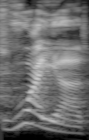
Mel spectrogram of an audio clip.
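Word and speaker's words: voyage: فواياج. تري بيان فواياج. الوغ هنا او ايغريك كتنطق كوم وا.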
